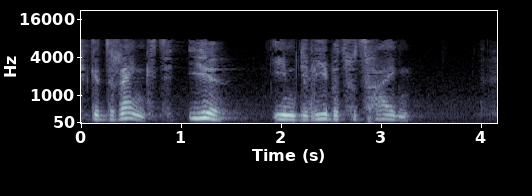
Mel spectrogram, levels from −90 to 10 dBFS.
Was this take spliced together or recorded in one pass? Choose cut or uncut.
cut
